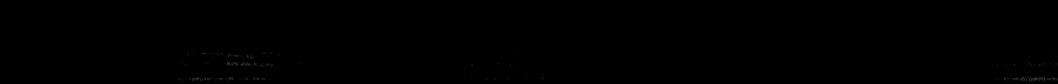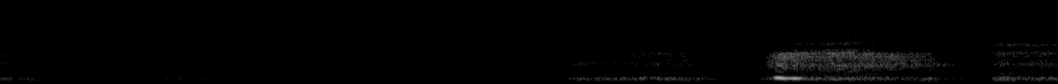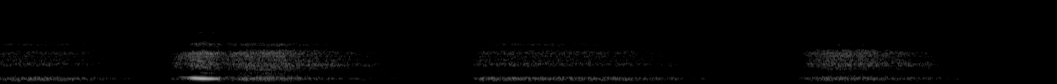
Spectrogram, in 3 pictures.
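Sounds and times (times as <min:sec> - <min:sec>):
breathing of a person lying alongside, centred: 0:01.7 - 0:03.2, 0:04.4 - 0:05.5, 0:09.9 - 0:11.3, 0:12.2 - 0:13.4, 0:16.2 - 0:25.2, 0:25.8 - 0:28.3, 0:29.1 - 0:31.0.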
